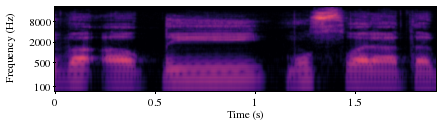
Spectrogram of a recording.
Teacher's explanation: قاف کو موٹا پڑھیں گے، وَأَقِیمُوا الصَّلَاةَ، میم کے بعد آپ دیکھ لیں گے واو ویسی ہے، الف بھی ہے، آگے پھر الف ہے، یہ سب سائلنٹ ہے۔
